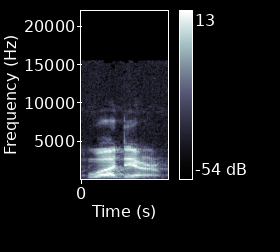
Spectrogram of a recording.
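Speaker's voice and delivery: ওয়াটার as "wa-der", r sounded; American t as d. Shown as a demonstration. Teacher showing what Americans call water, ওয়াটার as "wader". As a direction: turn the t of ওয়াটার into a d. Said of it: "ট সাউন্ডকে অনেকটা ড করে দেয়".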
